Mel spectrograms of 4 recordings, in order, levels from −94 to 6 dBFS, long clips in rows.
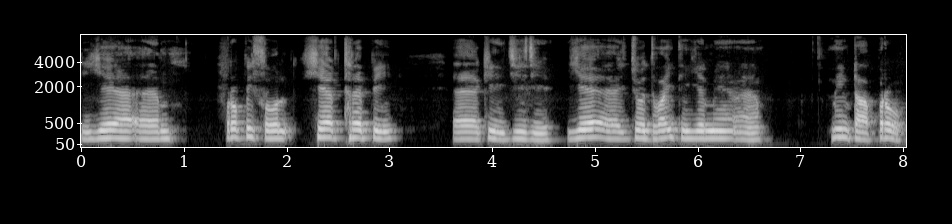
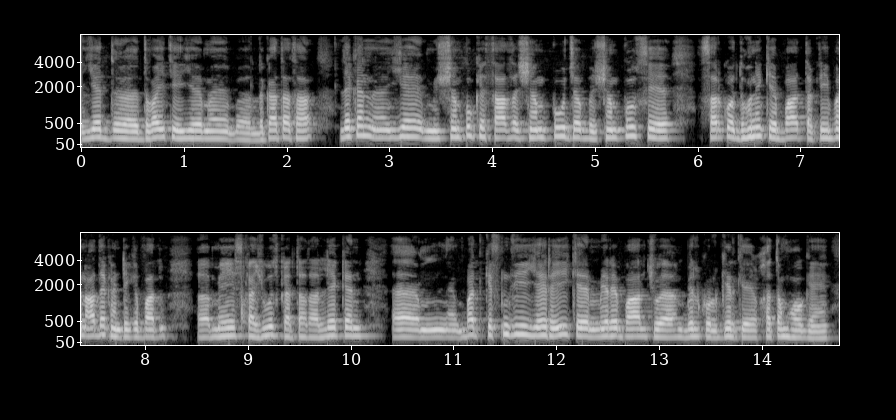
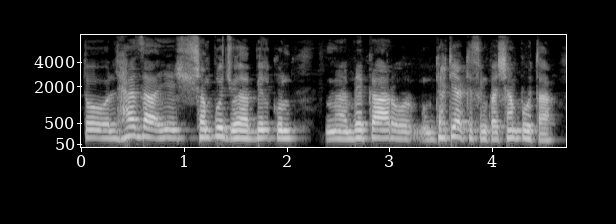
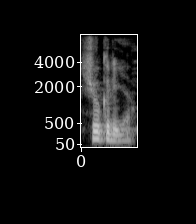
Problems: constant background noise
